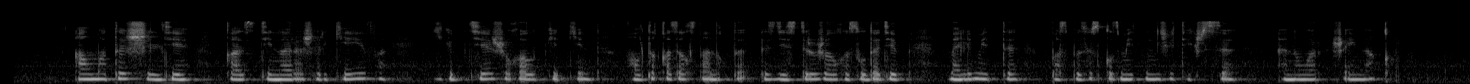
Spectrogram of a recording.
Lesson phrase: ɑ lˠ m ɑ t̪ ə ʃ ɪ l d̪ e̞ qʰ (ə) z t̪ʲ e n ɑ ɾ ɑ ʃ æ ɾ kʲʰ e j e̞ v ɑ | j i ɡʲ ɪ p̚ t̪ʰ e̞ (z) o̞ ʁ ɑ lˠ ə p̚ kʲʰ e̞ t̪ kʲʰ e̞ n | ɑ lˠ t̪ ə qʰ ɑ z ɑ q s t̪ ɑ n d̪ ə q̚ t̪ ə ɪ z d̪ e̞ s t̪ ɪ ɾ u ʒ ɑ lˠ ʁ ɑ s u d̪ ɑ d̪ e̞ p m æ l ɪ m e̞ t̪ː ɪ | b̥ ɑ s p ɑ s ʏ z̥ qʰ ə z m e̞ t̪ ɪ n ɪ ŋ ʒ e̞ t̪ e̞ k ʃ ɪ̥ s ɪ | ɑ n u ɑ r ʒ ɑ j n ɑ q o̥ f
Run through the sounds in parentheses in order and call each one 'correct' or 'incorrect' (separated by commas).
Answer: incorrect, incorrect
